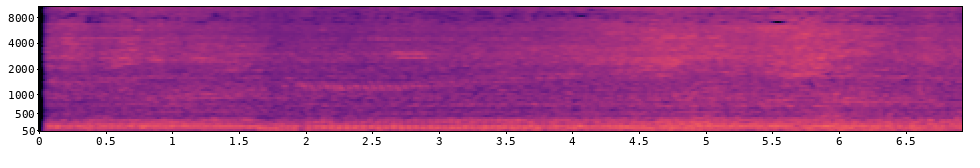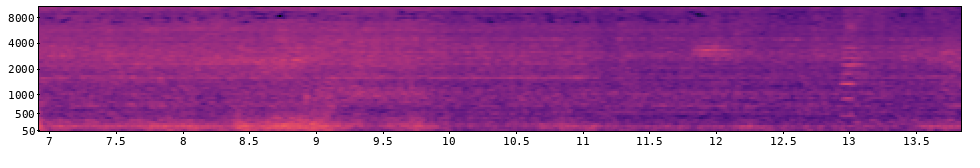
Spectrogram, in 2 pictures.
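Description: Road traffic with engines passing close by, loud for about the first seven seconds, swelling once more shortly after, then dropping to a quieter steady hum.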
